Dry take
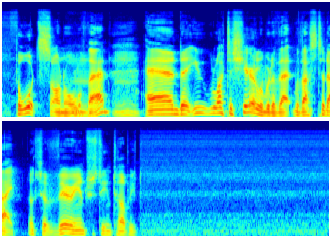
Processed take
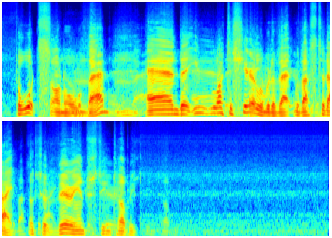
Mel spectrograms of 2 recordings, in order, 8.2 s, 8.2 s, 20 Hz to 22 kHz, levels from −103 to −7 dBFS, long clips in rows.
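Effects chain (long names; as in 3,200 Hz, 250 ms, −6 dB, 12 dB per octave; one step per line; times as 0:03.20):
single-tap delay 551 ms −19.5 dB
windowed peak hold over 5 samples
level +3.5 dB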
